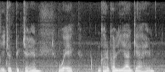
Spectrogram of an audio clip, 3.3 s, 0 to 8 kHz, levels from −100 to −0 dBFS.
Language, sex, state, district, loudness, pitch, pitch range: Hindi, male, Arunachal Pradesh, Longding, -15 LUFS, 115 Hz, 105-135 Hz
